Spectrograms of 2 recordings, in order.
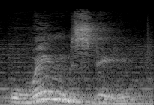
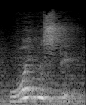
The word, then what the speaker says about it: Wednesday: So the word is spelled as Wednesday, where the D is silent. So we don't say Wednesday, but we say Wednesday.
